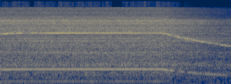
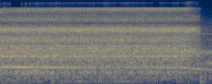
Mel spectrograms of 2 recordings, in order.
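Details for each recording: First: Old-school Sanitaire/Shark upright vacuum with no-suction complaint, motor on: steady high whine holding one pitch, falling smoothly at switch-off; no air-leak hiss, quiet as it should be; normal running. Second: Shark upright vacuum with no suction: loud high-pitched rushing whine with a thin whistling note that shifts near the end, as the suction relief valve opens because the hose is clogged.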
